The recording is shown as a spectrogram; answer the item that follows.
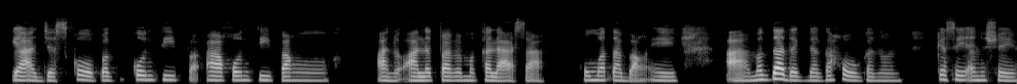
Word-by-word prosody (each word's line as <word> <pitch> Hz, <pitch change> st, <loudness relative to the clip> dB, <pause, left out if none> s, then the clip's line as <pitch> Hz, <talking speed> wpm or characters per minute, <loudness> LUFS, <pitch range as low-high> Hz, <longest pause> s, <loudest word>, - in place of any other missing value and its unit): i-a-adjust 180 Hz, -2 st, +2 dB
ko 200 Hz, -5 st, +1 dB
'pag 190 Hz, +1 st, -3 dB, 0.2 s
konti 210 Hz, -1 st, -1 dB
pa -, -, -6 dB
ah, 195 Hz, -1 st, +5 dB
konti 195 Hz, +1 st, -2 dB
pang 185 Hz, -1 st, -2 dB, 0.5 s
ano 175 Hz, -1 st, 0 dB
alat 185 Hz, 0 st, +3 dB
para 185 Hz, -1 st, +2 dB
magkalasa 180 Hz, -, 0 dB, 0.4 s
kung 200 Hz, 0 st, +1 dB
matabang 190 Hz, -1 st, -1 dB
eh, 180 Hz, -2 st, -3 dB, 0.5 s
ah, 90 Hz, -, +4 dB
magdadagdag 195 Hz, -5 st, +5 dB
ako 205 Hz, -2 st, 0 dB
ganun. 175 Hz, -1 st, -7 dB, 0.3 s
Kasi 215 Hz, -2 st, -1 dB
ano 195 Hz, 0 st, -1 dB
siya 180 Hz, -2 st, -2 dB
185 Hz, 130 wpm, -24 LUFS, 180-200 Hz, 0.5 s, ah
